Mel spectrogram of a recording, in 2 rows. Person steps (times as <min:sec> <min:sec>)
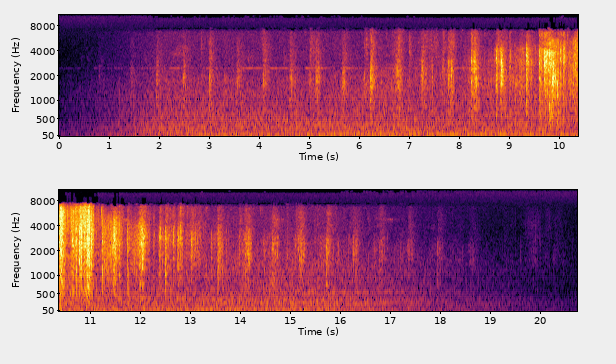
0:04.1 0:18.8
